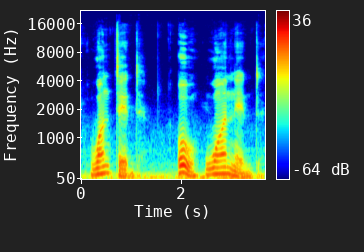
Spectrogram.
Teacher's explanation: E se eu estou dizendo que quando eu tenho esse som t no final, ele ganha o som id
